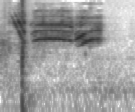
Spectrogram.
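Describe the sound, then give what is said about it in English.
A voice imitates a handheld device boinking and squealing: a sharp click, then a high, sustained squealing tone that breaks briefly and resumes before cutting off. “playing with the handlink, making it boink and squeal”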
